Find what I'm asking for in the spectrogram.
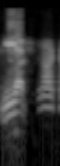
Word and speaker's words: Laxma: 2 comprimidos antes de la comida, es Laxma, tal como se pronuncia, ¿no? – Con X, sí, Laxma.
